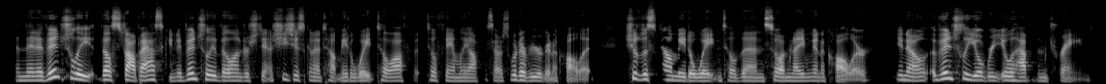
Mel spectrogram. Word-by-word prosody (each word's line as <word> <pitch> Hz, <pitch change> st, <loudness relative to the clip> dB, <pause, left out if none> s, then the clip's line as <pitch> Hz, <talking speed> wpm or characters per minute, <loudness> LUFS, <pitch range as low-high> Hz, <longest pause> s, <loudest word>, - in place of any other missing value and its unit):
And 185 Hz, 0 st, -7 dB
then 190 Hz, 0 st, 0 dB
eventually, 350 Hz, -, +4 dB
they'll 215 Hz, -, +5 dB
stop 195 Hz, -1 st, +5 dB
asking, 190 Hz, -4 st, +2 dB
eventually 235 Hz, +1 st, +2 dB
they'll 180 Hz, -1 st, 0 dB
understand, 175 Hz, -1 st, -5 dB
"She's 240 Hz, -4 st, -1 dB
just 215 Hz, -3 st, -1 dB
gonna 185 Hz, -, -5 dB
tell -, -, -5 dB
me 165 Hz, -, -5 dB
to 170 Hz, -, -7 dB
wait -, -, -3 dB
till 180 Hz, -4 st, -4 dB
off 175 Hz, 0 st, -1 dB
till 195 Hz, -, -5 dB
family 160 Hz, -3 st, -5 dB
office 155 Hz, 0 st, -5 dB
hours," -, -, -7 dB
whatever 200 Hz, -5 st, +1 dB
you're 170 Hz, -1 st, 0 dB
gonna -, -, -5 dB
call -, -, -3 dB
it, -, -, -6 dB, 0.3 s
"She'll 275 Hz, -, 0 dB
just 235 Hz, -1 st, +2 dB
tell 210 Hz, -1 st, +3 dB
me 185 Hz, -2 st, +1 dB
to 170 Hz, -, +2 dB
wait 165 Hz, 0 st, +1 dB
until 175 Hz, -2 st, -6 dB
then, 160 Hz, 0 st, -4 dB
so, 180 Hz, +2 st, +5 dB
I'm 170 Hz, -, -1 dB
not 165 Hz, -1 st, 0 dB
even 165 Hz, +1 st, -3 dB
gonna 170 Hz, -1 st, -3 dB
call -, -, 0 dB
her," -, -, -5 dB, 0.2 s
you 220 Hz, -, -4 dB
know? 185 Hz, -2 st, +1 dB
Eventually, 270 Hz, 0 st, +4 dB
you'll 200 Hz, -1 st, +2 dB
re 185 Hz, -1 st, -3 dB
you'll 190 Hz, +2 st, +1 dB
have 175 Hz, -1 st, 0 dB
them 165 Hz, -1 st, -12 dB
trained. 80 Hz, -, -7 dB
185 Hz, 275 wpm, -24 LUFS, 170-215 Hz, 0.3 s, they'll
